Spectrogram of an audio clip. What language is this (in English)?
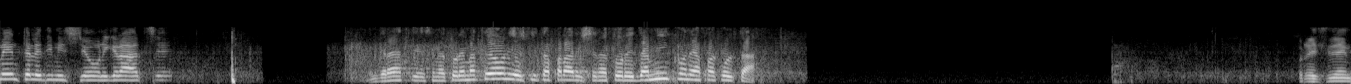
Italian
